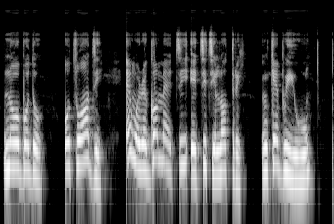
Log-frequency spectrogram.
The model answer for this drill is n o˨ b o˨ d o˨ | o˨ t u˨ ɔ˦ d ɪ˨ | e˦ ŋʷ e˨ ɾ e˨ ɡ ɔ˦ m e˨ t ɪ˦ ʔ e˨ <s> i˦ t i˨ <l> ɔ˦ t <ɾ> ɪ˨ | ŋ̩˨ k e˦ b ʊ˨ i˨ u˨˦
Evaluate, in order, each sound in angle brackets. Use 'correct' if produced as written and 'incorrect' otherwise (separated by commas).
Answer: incorrect, correct, correct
